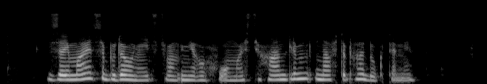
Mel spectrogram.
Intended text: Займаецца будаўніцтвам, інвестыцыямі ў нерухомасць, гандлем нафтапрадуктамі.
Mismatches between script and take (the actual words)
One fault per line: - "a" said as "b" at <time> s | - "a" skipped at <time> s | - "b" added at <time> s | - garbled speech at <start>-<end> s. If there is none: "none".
- "інвестыцыямі" skipped at 1.8 s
